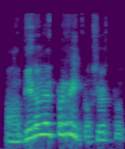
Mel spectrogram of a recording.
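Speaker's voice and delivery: usual speaking voice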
